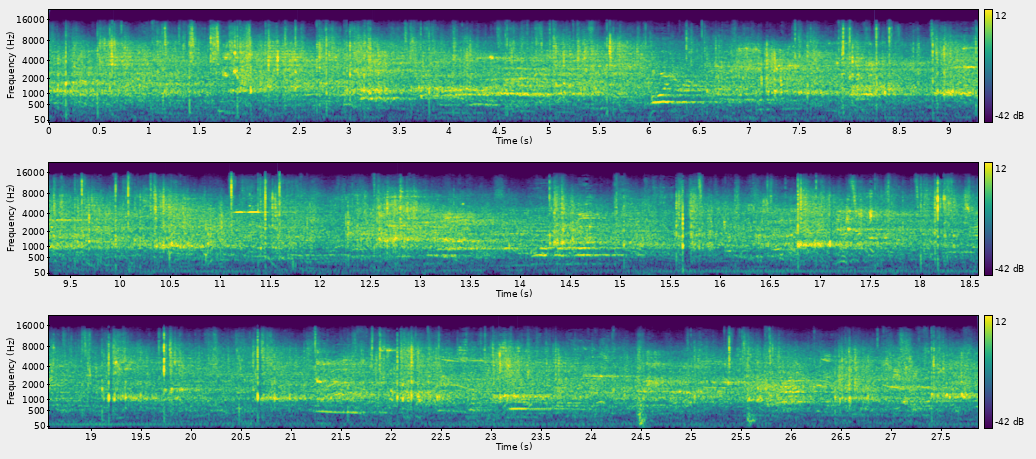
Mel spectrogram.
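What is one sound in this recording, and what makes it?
Men talk and call out across the courts in a large echoing hall.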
